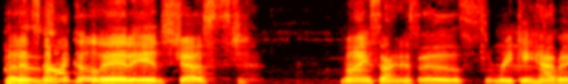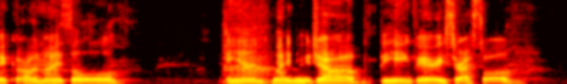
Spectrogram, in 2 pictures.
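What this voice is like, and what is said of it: Croaky, congested sick voice. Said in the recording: “kind of sick. So I apologize if I sound like a dead frog ... the last two episodes I sounded bad”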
